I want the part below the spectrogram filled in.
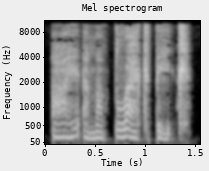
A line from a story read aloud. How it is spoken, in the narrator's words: Elide breathed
